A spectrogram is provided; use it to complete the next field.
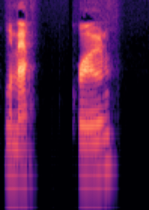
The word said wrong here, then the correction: Le Macaron: Cron. The French bakery. – Le Macaron.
